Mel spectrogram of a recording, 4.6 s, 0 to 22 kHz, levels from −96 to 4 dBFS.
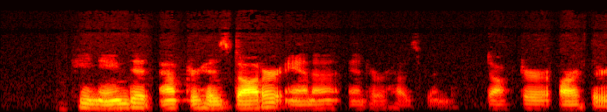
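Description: No technical faults can be heard in the signal; the background noise of the room belongs to the recording, and the shifts in level at around two seconds and again around three and a half seconds come from the talker moving relative to the microphone.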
